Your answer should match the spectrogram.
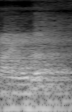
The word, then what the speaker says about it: iota: Iota. The way we're going to pronounce it is iota, with an E sound.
